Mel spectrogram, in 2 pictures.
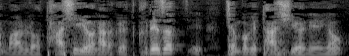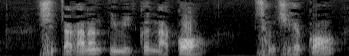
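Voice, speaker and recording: Gravelly male preacher. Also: medium pitch, darkish tone. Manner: folksy, emphatic preaching with rhetorical questions to the congregation. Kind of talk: sermon.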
